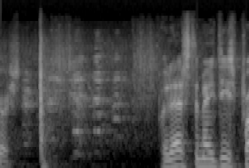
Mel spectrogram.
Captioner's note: laughter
